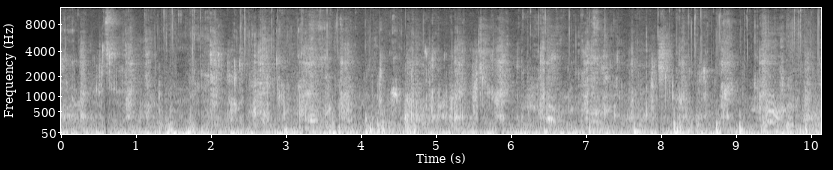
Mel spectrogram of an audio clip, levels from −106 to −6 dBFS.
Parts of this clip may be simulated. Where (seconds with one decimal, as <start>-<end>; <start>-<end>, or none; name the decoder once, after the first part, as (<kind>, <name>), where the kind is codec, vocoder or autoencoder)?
none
